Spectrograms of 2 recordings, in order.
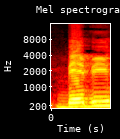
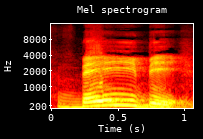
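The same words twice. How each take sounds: First: বেবি as "be-bi", plain e; wrong pronunciation. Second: বেবি as "bei-bi"; correct pronunciation. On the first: Teacher rejecting the mistake, বেবি with pure e. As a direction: keep বেবি without a glide. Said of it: "হবে না". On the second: Teacher modelling for learners, বেবি with ei. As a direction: draw an ei glide in বেবি. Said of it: "এটার সঠিক উচ্চারণ হবে". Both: Shown as a demonstration.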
